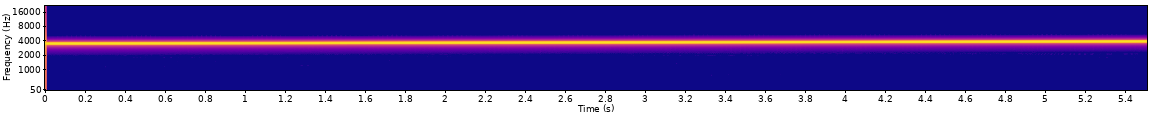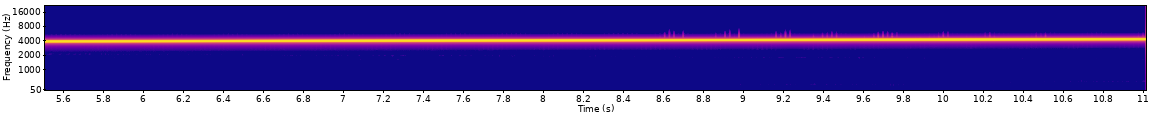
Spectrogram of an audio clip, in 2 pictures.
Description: Hearing Test in HD quality. Sinusoidal wave starting at 20 Hz frequency and going up to 20 kHz frequency.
